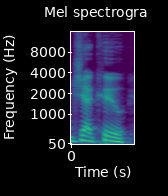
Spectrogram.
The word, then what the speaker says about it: Jakku: It's actually not Tatooine, it's called Jakku. No idea how that's spelled right now, I think it's Jakku.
